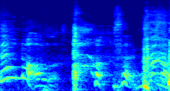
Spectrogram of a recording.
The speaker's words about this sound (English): is having a cough. Here we go.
